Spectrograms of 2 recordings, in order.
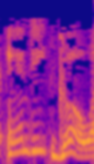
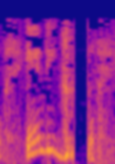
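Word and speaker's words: Andy Ngo: Andy Go. I think that's how you pronounce it. The N is silent. N-G-O. Andy Go.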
